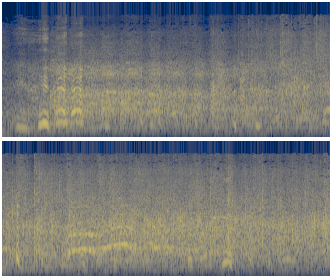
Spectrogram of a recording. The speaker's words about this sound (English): And just a heads up, some live shows have those little applause signs that light up. We have something different. Whenever it's time for applause, you will hear this. Put your hands up. Please clap.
